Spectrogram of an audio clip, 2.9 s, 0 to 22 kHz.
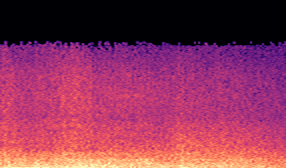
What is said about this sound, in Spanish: Marejada. Estado del mar cuando la superficie aparece perturbada con olas de gran tamaño y fuerza que pueden alcanzar los 4 metros de altura. Esas olas se alejan del lugar donde se originaron y se propagan rápidamente hasta la costa.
